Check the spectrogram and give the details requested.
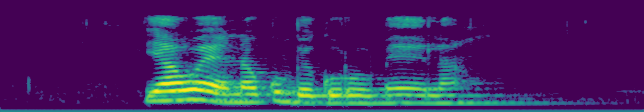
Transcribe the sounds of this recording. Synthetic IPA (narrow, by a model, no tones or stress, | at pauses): jawɛnakumbɛkuɾumɛːla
